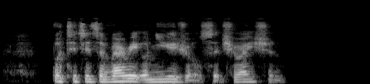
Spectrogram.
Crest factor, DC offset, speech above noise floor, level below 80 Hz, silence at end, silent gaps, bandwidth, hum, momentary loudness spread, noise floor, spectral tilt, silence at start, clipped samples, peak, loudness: 18 dB; under 0.1%; 33 dB; -56 dBFS; 0.9 s; none; 9.2 kHz; none; 13 LU; -52 dBFS; -5.5 dB/octave; 0.55 s; under 0.1%; -2 dBFS; -19 LUFS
